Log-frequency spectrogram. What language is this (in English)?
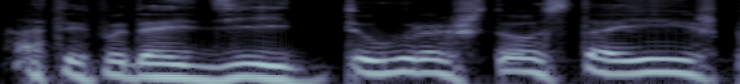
Russian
